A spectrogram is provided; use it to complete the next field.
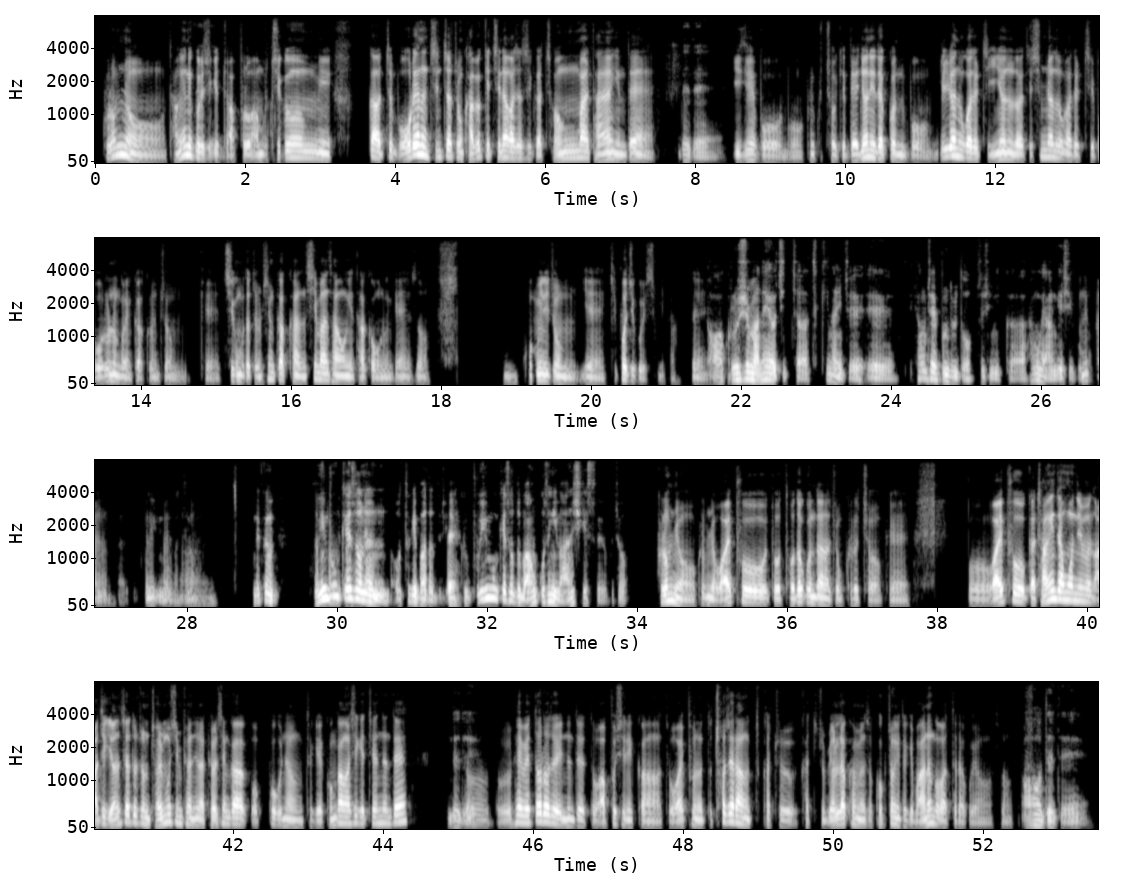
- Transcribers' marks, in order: tsk; other background noise; "같이" said as "가추"
- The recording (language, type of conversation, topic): Korean, advice, 부모님이나 가족의 노화로 돌봄 책임이 생겨 불안할 때 어떻게 하면 좋을까요?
